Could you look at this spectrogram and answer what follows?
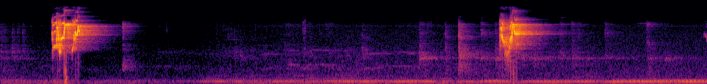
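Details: Lovebird calling a rival, a lure for long chattering. Two loud, shrill, rasping screeches about four seconds apart over a low steady hum.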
